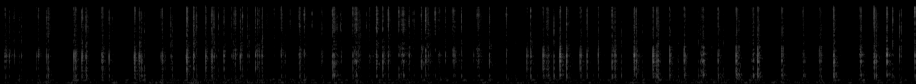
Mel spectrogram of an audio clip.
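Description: Long painted nails quickly tap and scratch the glass screen and frame of a smartphone with a metal back, held up close. Dozens of rapid, crisp clicks with bright scratchy edges come in an uneven, steady stream. The taps are quiet and die away almost instantly, with very little low end.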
